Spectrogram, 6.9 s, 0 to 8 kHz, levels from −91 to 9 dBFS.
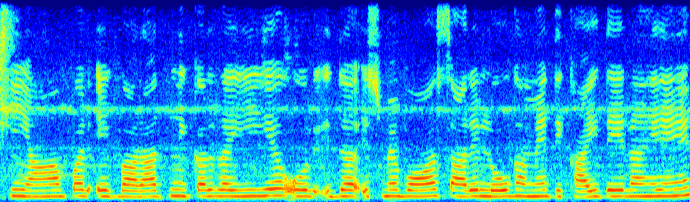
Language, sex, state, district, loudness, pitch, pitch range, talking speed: Hindi, female, Chhattisgarh, Raigarh, -14 LUFS, 245 Hz, 240-250 Hz, 175 wpm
